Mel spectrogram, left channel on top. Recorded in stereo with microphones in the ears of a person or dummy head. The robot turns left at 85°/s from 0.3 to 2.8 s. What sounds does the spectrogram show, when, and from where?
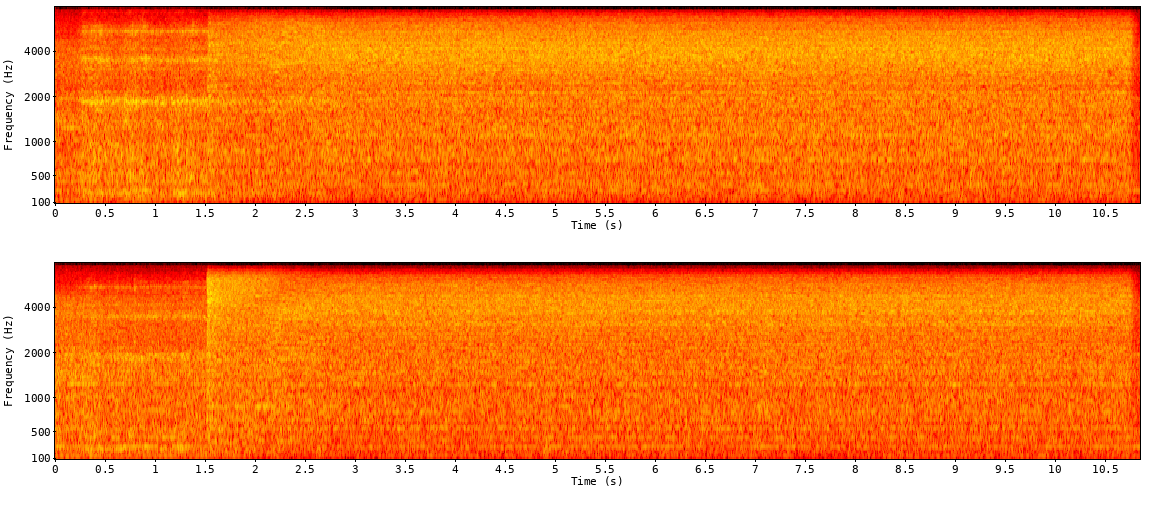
1.5 s a hiss: 95° right, 1.3 m; by 10.8 s 155° left, 1.3 m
